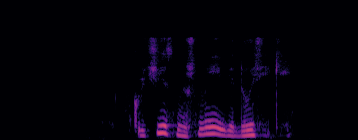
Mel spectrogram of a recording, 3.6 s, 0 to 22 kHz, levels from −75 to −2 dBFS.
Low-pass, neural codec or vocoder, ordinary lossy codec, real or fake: 7.2 kHz; codec, 16 kHz, 1 kbps, X-Codec, WavLM features, trained on Multilingual LibriSpeech; none; fake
